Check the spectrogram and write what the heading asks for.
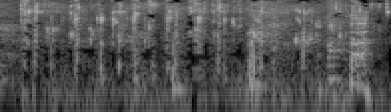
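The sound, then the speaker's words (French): Water splashes and gurgles steadily into a glass for about two seconds, a bright, bubbly trickle with small fluctuating bursts and no voices. “Un verre d'eau, hein?”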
